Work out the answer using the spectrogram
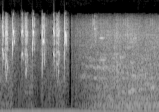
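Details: Brown-throated sunbird giving a quick burst of about nine sharp, high chirps in just over a second, some with a doubled accent, then falling silent against a steady background hiss.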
